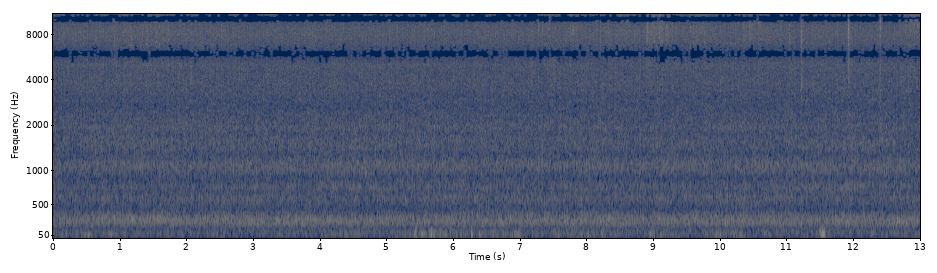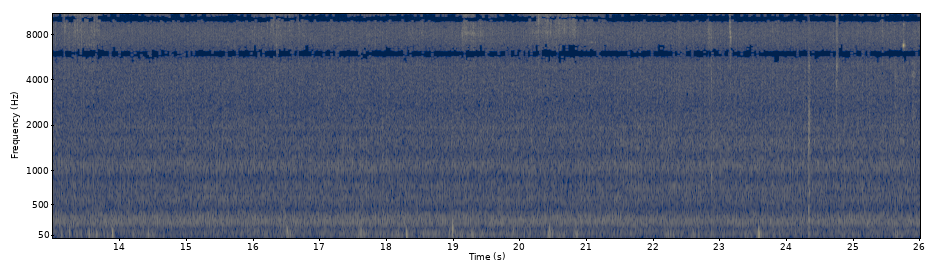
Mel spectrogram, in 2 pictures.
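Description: A steady low mechanical hum with a handful of faint clicks scattered through it.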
